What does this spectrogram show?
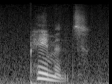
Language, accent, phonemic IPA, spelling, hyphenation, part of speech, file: English, US, /ˈpeɪmənts/, payments, pay‧ments, noun, En-us-payments.ogg
- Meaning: plural of payment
